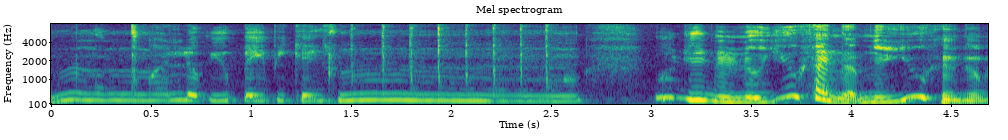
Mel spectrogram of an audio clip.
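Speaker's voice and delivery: mock lovesick phone call; mushy lover. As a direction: coo like a smitten boyfriend. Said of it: "And mush".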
